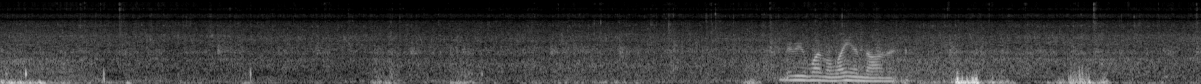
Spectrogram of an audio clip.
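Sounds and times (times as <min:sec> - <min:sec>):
wind gusting on microphone: 0:00.0 - 0:02.8, 0:03.5 - 0:12.0
light rain: 0:00.0 - 0:12.0
raindrop ticks: 0:00.0 - 0:12.0.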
